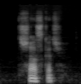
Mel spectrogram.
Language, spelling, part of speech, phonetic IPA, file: Polish, trzaskać, verb, [ˈṭʃaskat͡ɕ], LL-Q809 (pol)-trzaskać.wav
